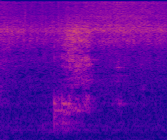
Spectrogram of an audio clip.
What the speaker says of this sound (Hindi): और फिर अब इसको अच्छे से भून लेंगे।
